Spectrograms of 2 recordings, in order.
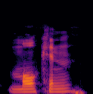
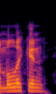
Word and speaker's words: Mulliken: We've got favoritism on the number 6 horse, Mulkin. How's that? How you say it? Mulliken. So Mulliken, 8-5.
